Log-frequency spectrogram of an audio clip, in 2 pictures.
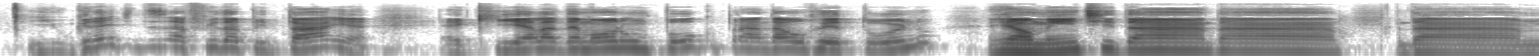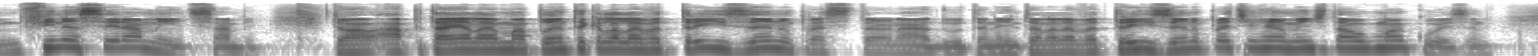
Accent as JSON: {"language": "Portuguese", "town": "Içara", "region": "Santa Catarina", "country": "Brazil", "tie": "born or raised there", "said": "moro na Isara, cresci na Isara, sou isarense"}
